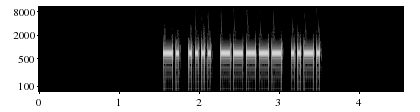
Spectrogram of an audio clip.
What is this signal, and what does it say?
Morse code, heard as a keyed tone, about 32 wpm, 700 Hz. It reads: NH0F
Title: USA Call Signs - 4 Characters - Repeated 2x - 30wpm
